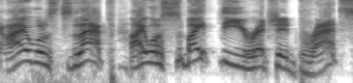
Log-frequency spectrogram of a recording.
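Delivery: high, loud, slow archaic villain; hammy threat. Retold or imitated. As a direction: declaim it like a melodrama witch. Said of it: "she comes in with".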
